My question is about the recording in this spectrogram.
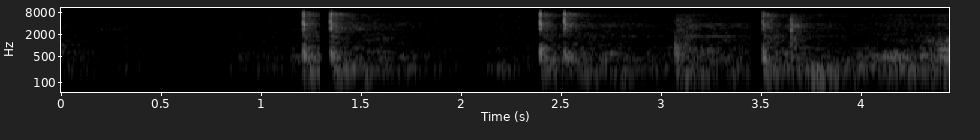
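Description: Faint computer mouse clicks in three quick pairs, about a second apart.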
